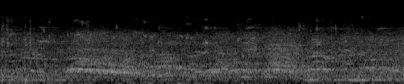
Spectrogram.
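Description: Basketball arena game sound: a steady crowd murmur with scattered voices, and a ball dribbling on the hardwood court.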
